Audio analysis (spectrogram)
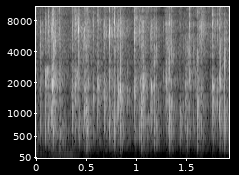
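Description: An audience at an anniversary ceremony in a pyramid meditation centre in Kengeri claps in a dense, steady burst of applause, close and fairly loud, with no voices over it.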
